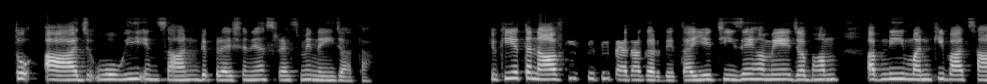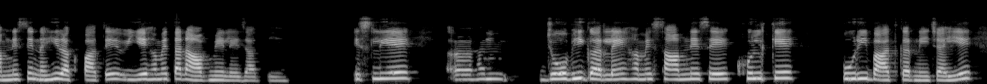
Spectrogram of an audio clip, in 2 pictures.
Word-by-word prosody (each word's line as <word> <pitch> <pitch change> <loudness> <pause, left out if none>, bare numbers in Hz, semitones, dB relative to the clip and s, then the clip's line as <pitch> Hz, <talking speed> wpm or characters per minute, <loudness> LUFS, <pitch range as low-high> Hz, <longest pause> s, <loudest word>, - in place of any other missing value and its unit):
तो 265 -1 -2
आज 210 -1 +5
वो 225 0 -1
ही 250 +2 +1
इंसान 215 -1 -2
डिप्रेशन 205 -1 -3
या 215 +1 -3
स्ट्रेस 205 -2 -6
में 225 - -2
नहीं 195 -2 -2
जाता। 170 -2 -10 1.2
क्योंकि 240 +3 -3
ये 285 0 +4
तनाव 235 -4 +6
की 280 - -8
स्थिति 270 +1 -10
पैदा 210 -1 -1
कर 200 -2 +1
देता 185 +1 -7
है, 200 - +3
ये 220 +2 0
चीज़ें 230 +2 -1
हमें 235 -1 +2
जब 220 0 -2
हम 225 +1 -1 0.3
अपनी 240 +2 +1
मन 230 0 +2
की 260 - -2
बात 220 -1 +1
सामने 210 +1 0
से 260 +3 -1
नहीं 230 +3 +1
रख 225 0 +2
पाते, 205 +3 0 0.3
ये 245 - +7
हमें 240 +1 -2
तनाव 205 -5 +3
में 200 0 -1
ले 185 -1 -5
जाती 180 -1 -10
है, 170 - -16 0.7
इसलिए 275 +3 +2 0.5
अ, - - -2 0.2
हम 250 0 -3 0.5
जो 250 +1 +6
भी 270 +3 +5
कर 245 -2 +4
लें 230 +2 +2
हमें 245 0 -3
सामने 240 +1 +1
से 250 0 +2 0.2
खुल 270 0 +2
के 290 0 +4 0.5
पूरी 265 +1 +3
बात 200 -3 +2
करनी 195 -2 -1
चाहिए, 205 +8 +1
225 Hz, 175 wpm, -17 LUFS, 205-250 Hz, 1.2 s, ये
